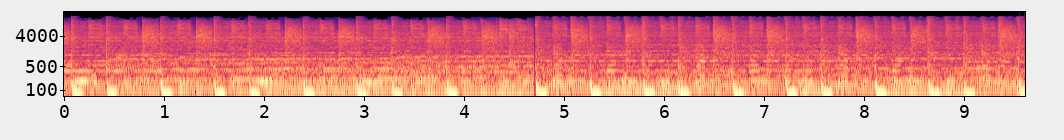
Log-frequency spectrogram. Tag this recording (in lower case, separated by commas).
music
